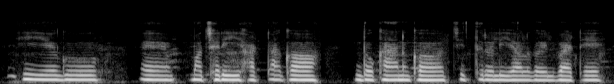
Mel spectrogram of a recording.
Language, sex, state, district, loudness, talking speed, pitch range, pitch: Bhojpuri, female, Uttar Pradesh, Deoria, -15 LUFS, 115 wpm, 200-215 Hz, 210 Hz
